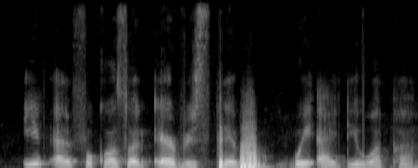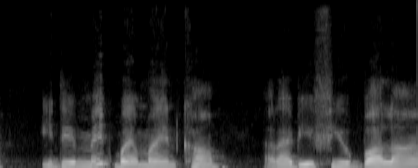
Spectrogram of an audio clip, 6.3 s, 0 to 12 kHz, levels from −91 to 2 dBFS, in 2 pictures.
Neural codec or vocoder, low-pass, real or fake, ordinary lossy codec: codec, 24 kHz, 0.9 kbps, WavTokenizer, medium speech release version 1; none; fake; none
